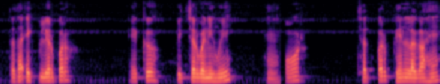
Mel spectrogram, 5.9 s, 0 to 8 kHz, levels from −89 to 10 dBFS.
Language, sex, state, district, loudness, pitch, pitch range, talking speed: Hindi, male, Chhattisgarh, Raigarh, -20 LUFS, 140 Hz, 125-150 Hz, 155 wpm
